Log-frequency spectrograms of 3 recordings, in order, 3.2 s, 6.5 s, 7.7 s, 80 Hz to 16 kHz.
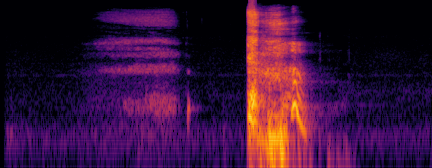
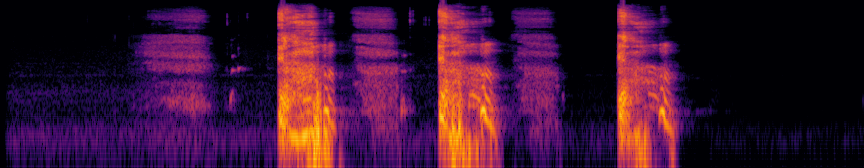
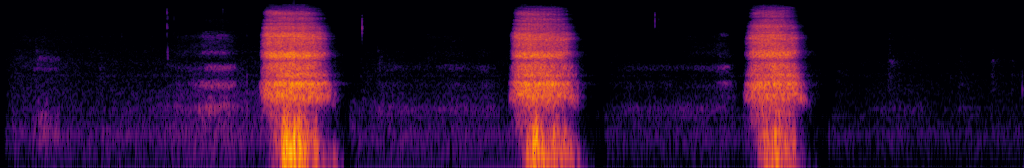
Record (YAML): cough_length: 3.2 s
cough_amplitude: 32768
cough_signal_mean_std_ratio: 0.26
three_cough_length: 6.5 s
three_cough_amplitude: 32768
three_cough_signal_mean_std_ratio: 0.33
exhalation_length: 7.7 s
exhalation_amplitude: 27655
exhalation_signal_mean_std_ratio: 0.32
survey_phase: beta (2021-08-13 to 2022-03-07)
age: 18-44
gender: Female
wearing_mask: 'No'
symptom_cough_any: true
symptom_runny_or_blocked_nose: true
symptom_fatigue: true
symptom_headache: true
smoker_status: Ex-smoker
respiratory_condition_asthma: false
respiratory_condition_other: false
recruitment_source: Test and Trace
submission_delay: 2 days
covid_test_result: Positive
covid_test_method: RT-qPCR
covid_ct_value: 18.7
covid_ct_gene: ORF1ab gene
covid_ct_mean: 19.7
covid_viral_load: 360000 copies/ml
covid_viral_load_category: Low viral load (10K-1M copies/ml)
